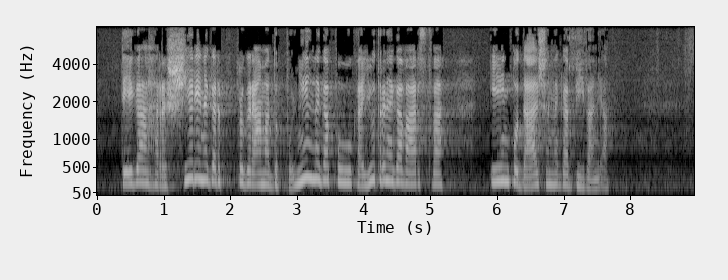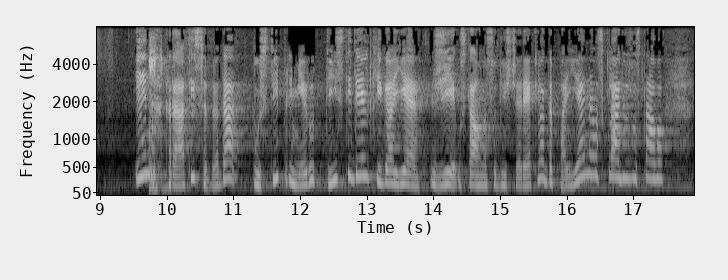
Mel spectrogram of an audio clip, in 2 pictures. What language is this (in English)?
Slovenian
